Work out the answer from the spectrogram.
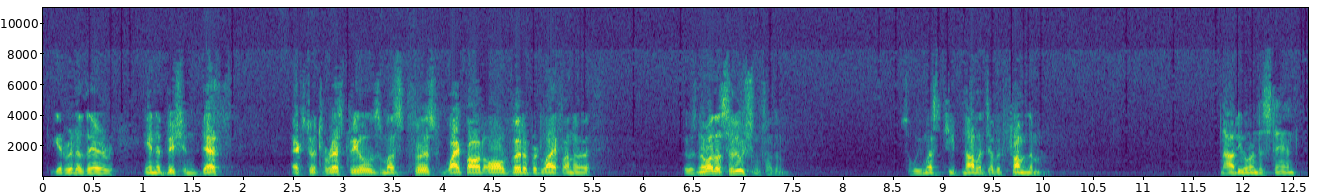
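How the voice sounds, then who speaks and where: An actor playing a stern, insistent husband with grim secrets in a 1950s radio drama. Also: male voice, mid-range voice, brisk, long pauses, breathy edge, lightly acted. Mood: grim, persuasive. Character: hard, controlling government husband with grim secrets. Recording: dull, lo-fi 1950s radio recording.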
